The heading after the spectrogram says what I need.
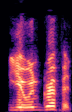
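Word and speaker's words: Ioan Gruffudd: just okay wait so that's how you pronounce his name the lead actor you and Griffin yes I had no idea I was like how the hell do you pronounce this name Ewan like you and McGregor yes I never knew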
